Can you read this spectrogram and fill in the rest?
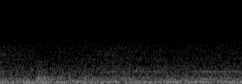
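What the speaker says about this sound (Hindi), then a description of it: "इस समय हल्की हल्की फुहार पड़ रही है" Light rain falls steadily in Delhi at night, a soft continuous hiss and patter with a low rumbling wash underneath and no voices.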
